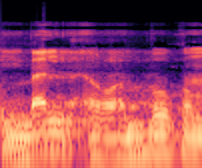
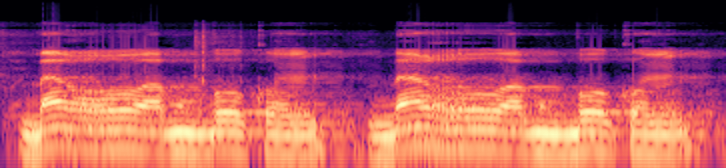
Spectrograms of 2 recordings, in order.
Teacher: Bal rabbukum, on va lire comme si le lam n'existait pas, comme si c'était ra'un deux fois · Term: idgham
